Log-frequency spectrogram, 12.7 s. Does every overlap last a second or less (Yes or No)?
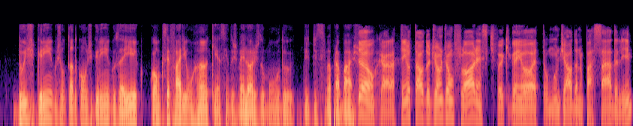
Yes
